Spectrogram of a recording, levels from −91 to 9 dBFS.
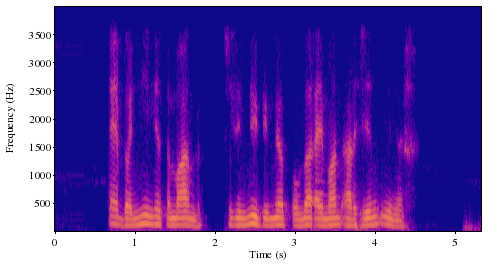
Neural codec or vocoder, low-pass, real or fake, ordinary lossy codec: codec, 16 kHz in and 24 kHz out, 0.8 kbps, FocalCodec, streaming, 65536 codes; 3.6 kHz; fake; Opus, 64 kbps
